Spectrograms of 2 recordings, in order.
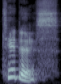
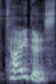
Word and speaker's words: Titus: record why would why would you think it's pronounced titties it's Titus that Titus is a name Perez ship teacher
